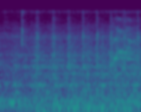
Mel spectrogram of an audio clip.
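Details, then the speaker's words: Honda Beat scooter that would not start and died suddenly, after the fuel pump was checked and refitted: the small single now idles with a quick, even putter, steady rhythm and no misses, running smoothly. "Nah akhirnya lega berhasil terang lancar enggak ada kendala"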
